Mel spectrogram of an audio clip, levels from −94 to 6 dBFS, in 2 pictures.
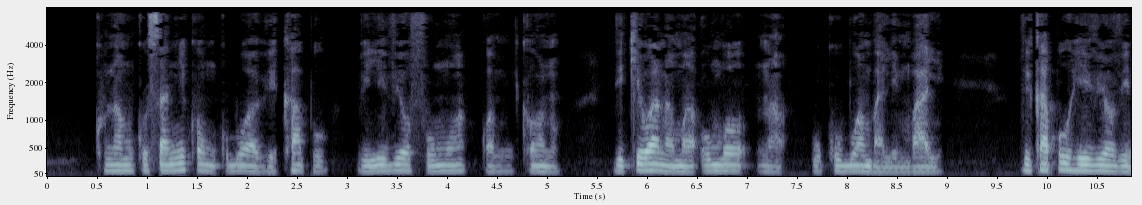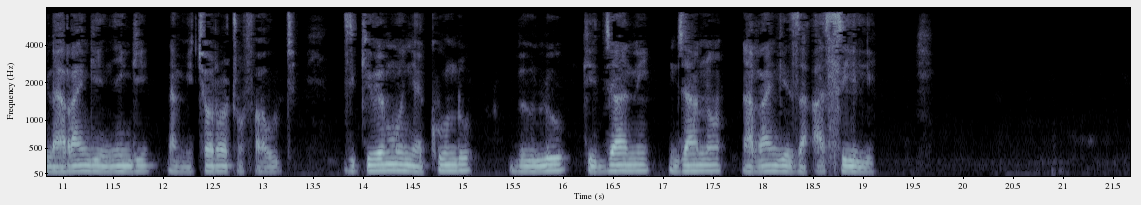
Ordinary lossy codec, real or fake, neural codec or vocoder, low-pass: MP3, 32 kbps; fake; codec, 16 kHz, 8 kbps, FreqCodec, smaller model; 7.2 kHz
